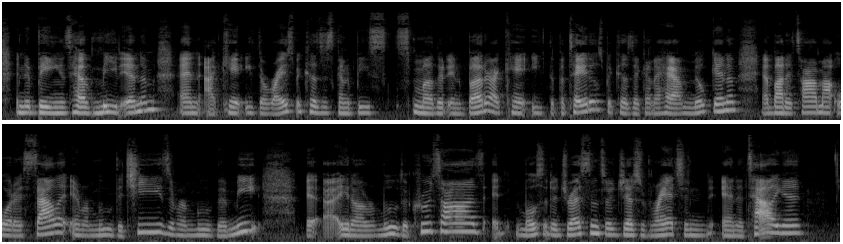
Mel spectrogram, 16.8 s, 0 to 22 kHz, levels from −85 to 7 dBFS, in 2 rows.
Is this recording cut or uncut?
uncut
